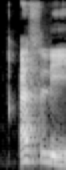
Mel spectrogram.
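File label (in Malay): "asli", Malay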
